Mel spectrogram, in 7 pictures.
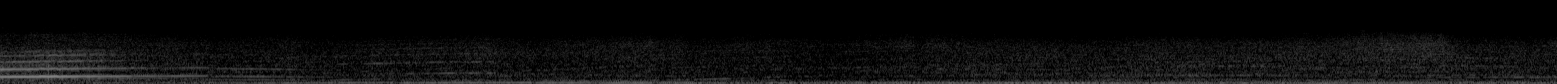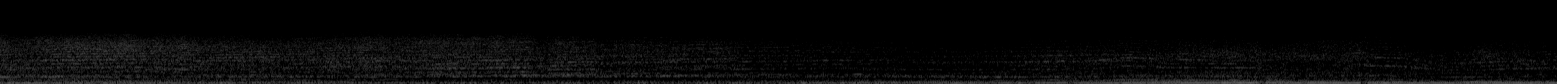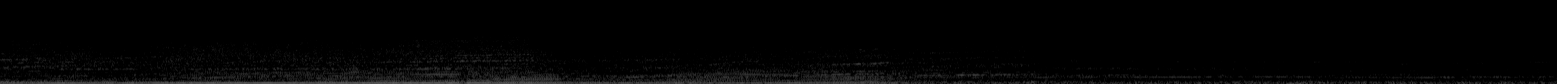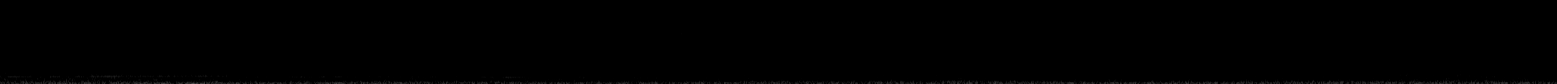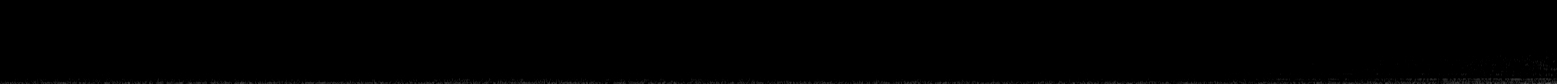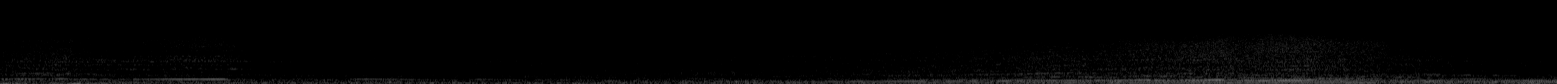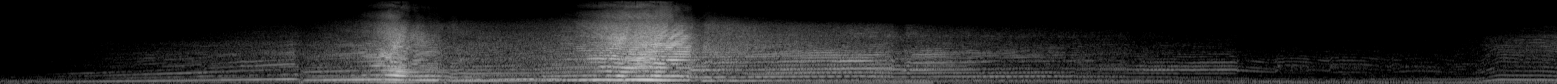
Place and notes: Scarborough, UK - motorcycle road racing 2012 ...
125-400cc practice two stroke/four stroke machines ... Ian Watson Spring Cup ... Olivers Mount ... Scarborough ... binaural dummy head recording ... grey breezy day ...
